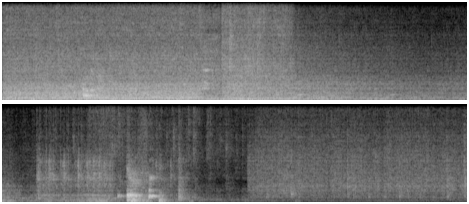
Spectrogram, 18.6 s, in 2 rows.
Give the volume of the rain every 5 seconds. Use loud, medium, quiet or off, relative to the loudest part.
loud, medium, quiet, quiet.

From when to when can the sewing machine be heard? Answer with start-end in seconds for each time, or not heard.
9.6-13.2.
